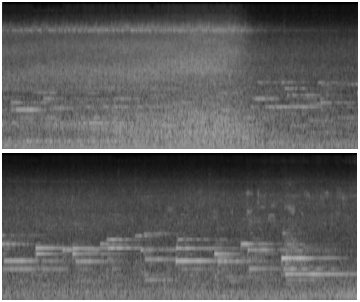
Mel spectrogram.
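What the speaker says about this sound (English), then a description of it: "Ice cream store, ice cream truck." Ice cream truck jingle playing on Fordham Road in the Bronx, a tinkling melody of repeated notes over steady street and traffic noise, moderately near.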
